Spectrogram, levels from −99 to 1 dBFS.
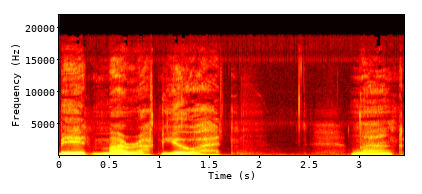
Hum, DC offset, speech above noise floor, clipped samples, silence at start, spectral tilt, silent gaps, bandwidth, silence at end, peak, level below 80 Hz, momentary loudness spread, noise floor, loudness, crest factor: none; under 0.1%; 31 dB; under 0.1%; 0 s; -6.5 dB/octave; none; 17.5 kHz; 0 s; 0 dBFS; -46 dBFS; 9 LU; -46 dBFS; -16 LUFS; 16 dB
